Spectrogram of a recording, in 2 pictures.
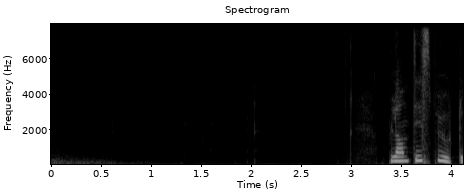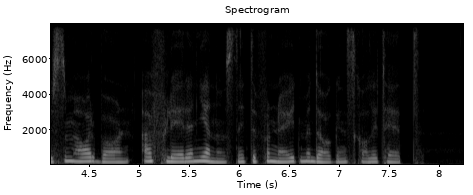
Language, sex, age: Norwegian, female, 20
